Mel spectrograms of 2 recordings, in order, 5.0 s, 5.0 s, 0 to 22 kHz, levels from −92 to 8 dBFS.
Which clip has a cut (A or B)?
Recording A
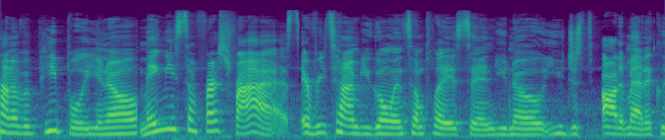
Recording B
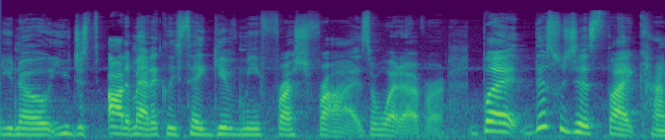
A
